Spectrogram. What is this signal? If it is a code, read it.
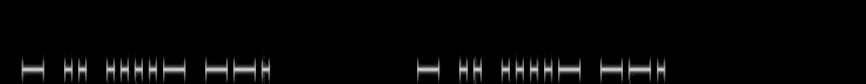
Morse code, heard as a keyed tone, about 17 wpm, 700 Hz. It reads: TI4G TI4G
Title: DXCC-100 Call Signs - 4 Characters - Repeated 2x - 17wpm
